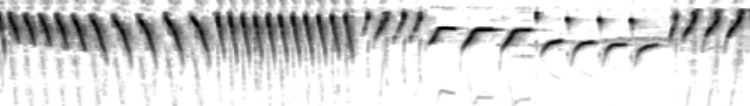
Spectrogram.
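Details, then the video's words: Atlantic canary song made of rapid repeated descending whistles that give way to slower upswept whistled notes, then quick trilled phrases, all high-pitched and continuous. "Master burung kenari||insha allah langsung gacor"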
